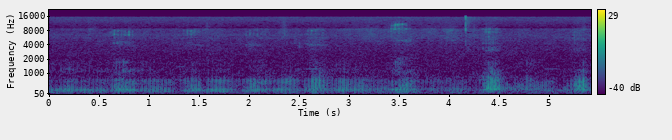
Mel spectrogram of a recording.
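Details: Petted kitten purring contentedly, a continuous low, throbbing rumble that swells and eases in a rhythmic pulse, with faint handling rustles and no other voices.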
